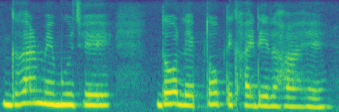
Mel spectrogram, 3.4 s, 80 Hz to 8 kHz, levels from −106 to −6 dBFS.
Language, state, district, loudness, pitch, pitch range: Hindi, Arunachal Pradesh, Lower Dibang Valley, -13 LUFS, 275 Hz, 250-290 Hz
